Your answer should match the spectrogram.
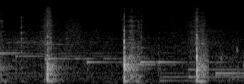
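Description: A cleaver slicing cured Chinese sausage on a wooden chopping board: three sharp knocks of the blade striking the board, roughly three-quarters of a second apart, over soft background music.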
